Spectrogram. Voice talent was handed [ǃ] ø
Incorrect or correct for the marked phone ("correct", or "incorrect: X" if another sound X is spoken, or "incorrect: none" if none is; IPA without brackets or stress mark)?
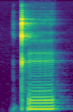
incorrect: kʼ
